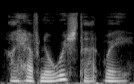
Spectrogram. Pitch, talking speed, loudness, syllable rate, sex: 165 Hz, 270 wpm, -18 LUFS, 5.3 syllables/s, female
